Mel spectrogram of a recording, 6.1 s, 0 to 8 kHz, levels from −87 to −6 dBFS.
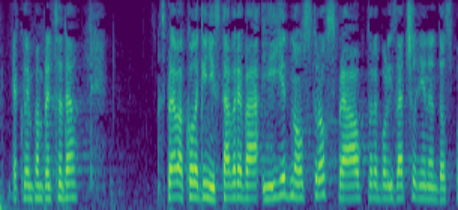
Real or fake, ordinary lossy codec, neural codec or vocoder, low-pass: real; none; none; none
